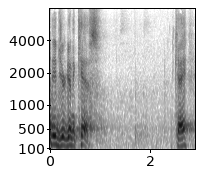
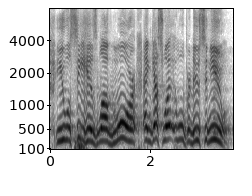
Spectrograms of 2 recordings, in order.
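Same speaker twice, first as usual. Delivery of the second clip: high, fervent build toward the point; preaching at full force; 8 semitones higher than usual. Acted. Pastor closing his point on love, in a fervent preaching voice. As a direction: lift the church with it, rising.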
